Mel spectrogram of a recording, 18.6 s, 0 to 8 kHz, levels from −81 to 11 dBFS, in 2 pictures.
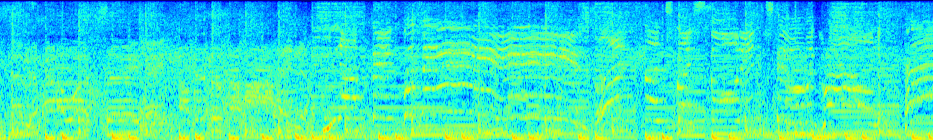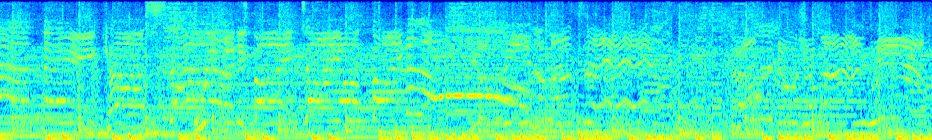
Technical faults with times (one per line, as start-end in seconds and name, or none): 0.00-3.12 sound chopped by the voice detector
3.66-3.74 sound dropped by the voice detector
5.90-7.78 sound chopped by the voice detector
9.00-9.06 sound dropped by the voice detector
9.76-9.78 sound dropped by the voice detector
15.06-15.12 sound dropped by the voice detector
16.06-17.12 sound chopped by the voice detector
